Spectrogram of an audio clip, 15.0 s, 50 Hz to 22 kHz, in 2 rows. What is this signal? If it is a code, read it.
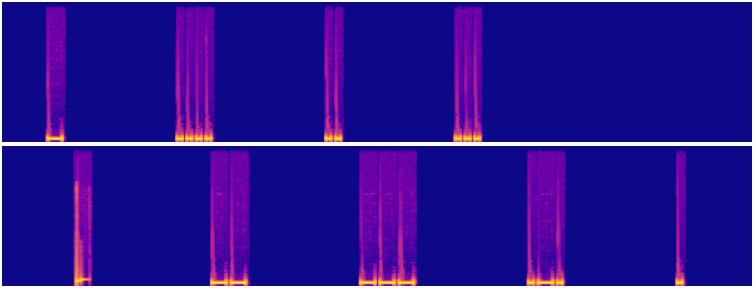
Morse code, heard as a keyed tone, about 25 wpm, spaced as for 7 wpm, 700 Hz. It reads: THIS MORE
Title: 8x Character Spacing - Top 100 Words - 25wpm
